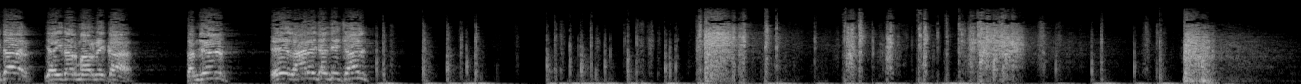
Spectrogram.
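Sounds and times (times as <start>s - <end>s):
loud bangs: 11.8s - 12.9s.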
